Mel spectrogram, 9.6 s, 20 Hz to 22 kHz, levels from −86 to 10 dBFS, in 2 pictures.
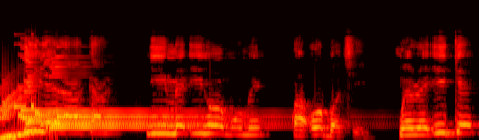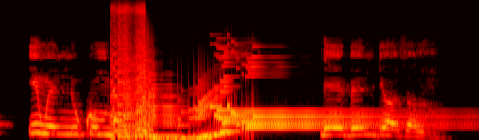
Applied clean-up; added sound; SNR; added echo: none; Keyboard (musical); -3 dB; none.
